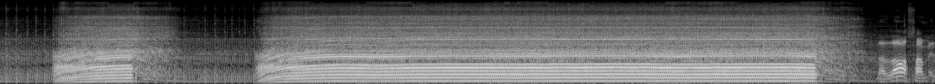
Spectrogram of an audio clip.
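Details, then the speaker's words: Parkside two-stroke hedge trimmer after a new carburettor diaphragm and a cleaned fuel screen: quick rev, drop, then a clean high buzz held steady with no surging or cutting out. It now runs properly where it used to cut out after two or three minutes. "right so that's a Parkside hedge trimmer now all up and running and doing exactly what it should do"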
